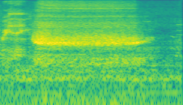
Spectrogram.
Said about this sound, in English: It's just really overwhelming. My life raft. Okay, we're breathing.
